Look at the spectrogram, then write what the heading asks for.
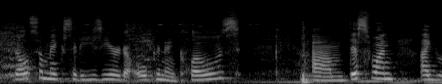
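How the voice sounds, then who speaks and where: A somewhat breathy woman talks at a moderate pace with ordinary pitch variation, light background noise audible behind her. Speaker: sewing instructor. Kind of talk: tutorial. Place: classroom. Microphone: phone near.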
